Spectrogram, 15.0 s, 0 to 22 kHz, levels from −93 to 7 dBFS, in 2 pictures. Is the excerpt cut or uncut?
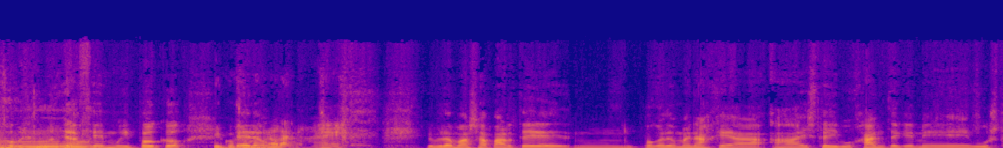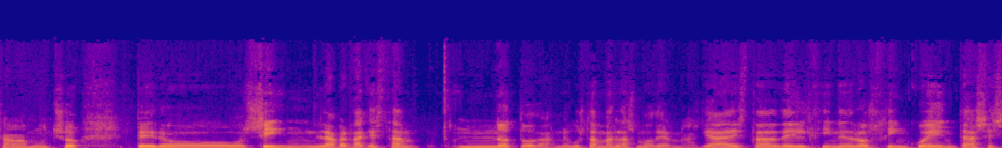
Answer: uncut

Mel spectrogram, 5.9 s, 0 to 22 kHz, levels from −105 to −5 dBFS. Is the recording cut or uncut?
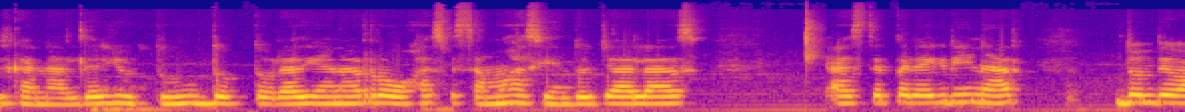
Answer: cut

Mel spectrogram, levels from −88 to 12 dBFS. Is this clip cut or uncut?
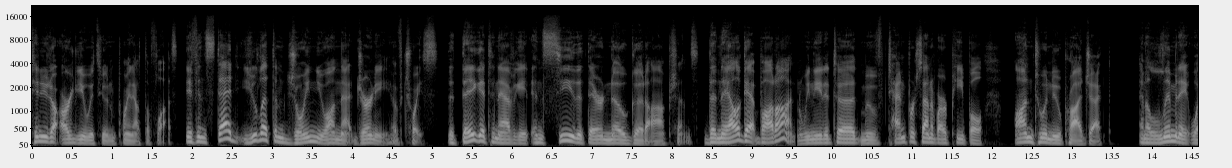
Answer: cut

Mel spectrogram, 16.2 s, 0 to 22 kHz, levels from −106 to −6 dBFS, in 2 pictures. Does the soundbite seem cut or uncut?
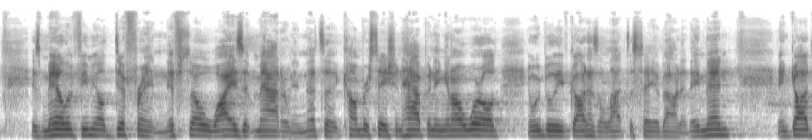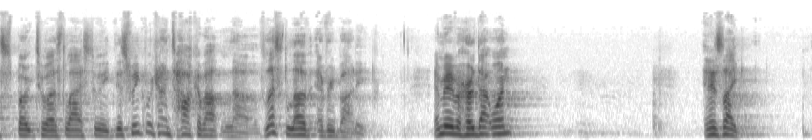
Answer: cut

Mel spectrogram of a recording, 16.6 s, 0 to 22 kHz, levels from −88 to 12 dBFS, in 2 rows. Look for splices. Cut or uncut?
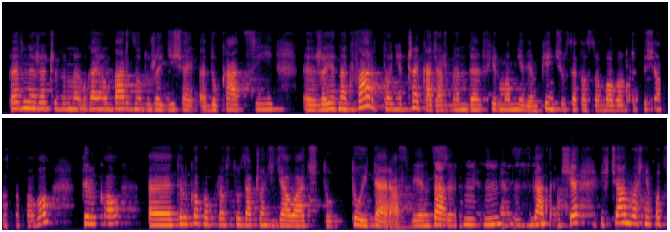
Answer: uncut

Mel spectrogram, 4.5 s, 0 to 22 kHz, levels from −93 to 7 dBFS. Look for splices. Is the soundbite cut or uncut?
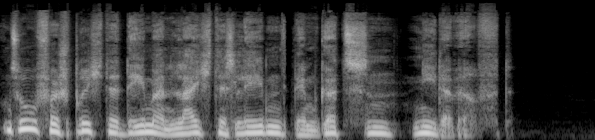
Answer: cut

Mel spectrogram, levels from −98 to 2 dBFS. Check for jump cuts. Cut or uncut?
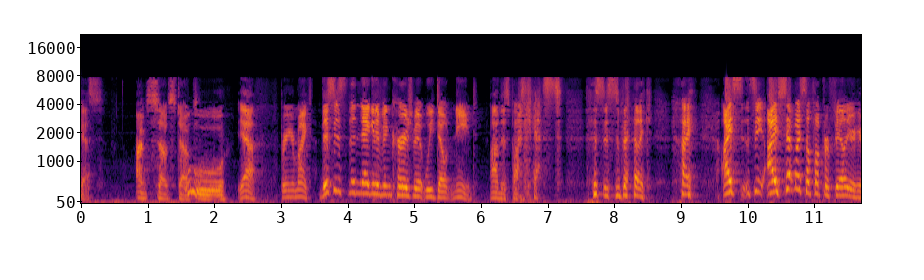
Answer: cut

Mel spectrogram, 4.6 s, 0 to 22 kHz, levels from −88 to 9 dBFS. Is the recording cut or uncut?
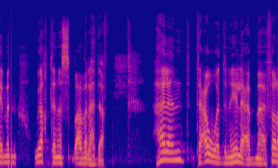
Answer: cut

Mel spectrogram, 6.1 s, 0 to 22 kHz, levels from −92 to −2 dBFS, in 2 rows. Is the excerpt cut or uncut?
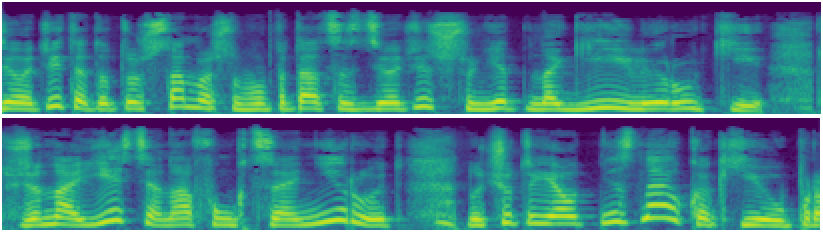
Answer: uncut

